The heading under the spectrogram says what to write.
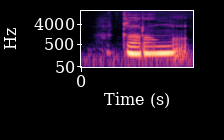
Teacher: So their WH, they drop the W, and the F sound just becomes a H sound.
